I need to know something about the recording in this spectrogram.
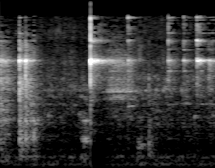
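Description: Sharp clicks and clinks of a glass bottle and its cap being handled and opened, the loudest right at the start and just under a second in, with a few lighter clinks after.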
